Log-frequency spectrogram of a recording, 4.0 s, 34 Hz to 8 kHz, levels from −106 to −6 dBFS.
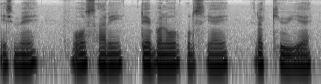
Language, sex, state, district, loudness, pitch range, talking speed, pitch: Hindi, male, Uttar Pradesh, Saharanpur, -17 LUFS, 115-130 Hz, 135 wpm, 120 Hz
